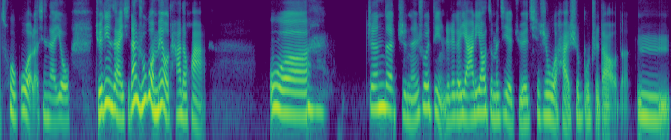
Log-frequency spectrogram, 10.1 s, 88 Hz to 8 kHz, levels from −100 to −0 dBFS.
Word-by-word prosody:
错 215 - -4
过 210 +2 0
了， - - -8
现 195 - -9
在 165 -2 -7
又 170 -1 -1 0.4
决 210 - +5
定 290 +1 +7
在 215 -7 +3
一 - - 0
起。 180 - -9
但 310 +6 +7
如 305 +2 +6
果 370 - +7
没 225 +2 +7
有 235 - +3
他 200 +3 -5
的 185 -3 -1
话， 185 - -5 0.9
我 215 -4 +3 0.9
真 250 +1 +3
的 240 -3 +1
只 205 -3 -8
能 175 +2 -4
说 250 +2 0
顶 225 -2 -5
着 170 - -4
这 185 - -4
个 185 0 0
压 190 -1 0
力 200 - -1
要 215 0 +1
怎 205 - -7
么 185 - -2
解 185 -4 -4
决？ 160 +1 -4
其 175 - -10
实 195 0 -2
我 180 -2 +1
还 - - -4
是 - - -6
不 180 - -7
知 - - -8
道 - - -5
的。 - - -19
嗯。 180 -2 -3
200 Hz, 275 characters per minute, -23 LUFS, 180-230 Hz, 0.9 s, 定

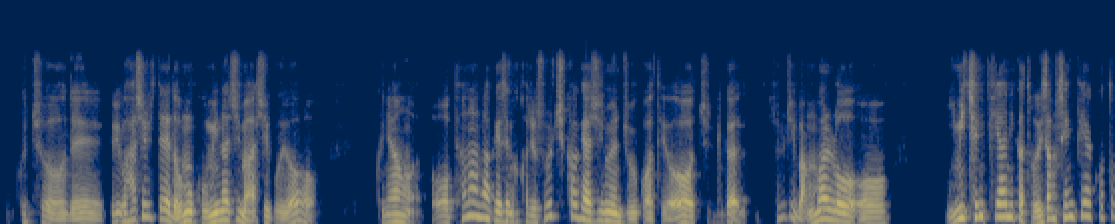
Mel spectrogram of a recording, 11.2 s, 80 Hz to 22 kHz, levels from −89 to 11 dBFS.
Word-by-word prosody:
그쵸. 110 -9 -5
네. 95 -1 -2
그리고 145 +1 -3
하실 205 +7 -4
때 175 -5 +2
너무 155 +1 +4
고민하지 150 +6 +2
마시고요 105 -7 -1 0.6
그냥 130 +1 -2 0.2
어 120 0 -4
편안하게 200 - 0
생각하시고 140 -4 -4
솔직하게 220 - -3
하시면 155 -4 +4
좋을 95 -1 -3
것 100 - -2
같아요. 275 - -3
어 460 - +4
저 - - -21
그러니까 465 - -1 0.2
솔직히 205 +2 -11
막말로 165 0 +4 0.4
어 - - -21 0.6
이미 190 +7 +2
창피하니까 220 -1 +2
더 105 - -3
이상 185 +11 +2
창피할 220 +3 -1
것도 210 +2 -12
155 Hz, 385 characters per minute, -21 LUFS, -, 0.6 s, 너무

